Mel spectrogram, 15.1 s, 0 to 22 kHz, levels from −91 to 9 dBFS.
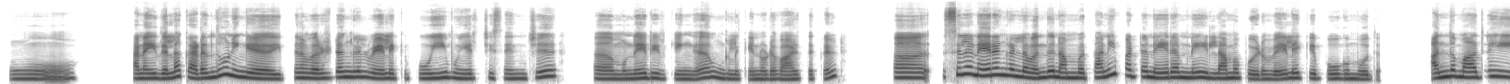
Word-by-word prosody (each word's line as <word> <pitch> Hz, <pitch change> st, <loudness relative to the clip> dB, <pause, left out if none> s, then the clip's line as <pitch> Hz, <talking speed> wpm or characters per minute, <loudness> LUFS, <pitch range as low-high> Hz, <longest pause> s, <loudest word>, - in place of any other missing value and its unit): ஓ! -, -, -7 dB, 1.2 s
ஆனா 195 Hz, +1 st, +2 dB
இதெல்லாம் 210 Hz, +8 st, 0 dB
கடந்தும் 230 Hz, -, +3 dB
நீங்க 245 Hz, -4 st, +3 dB, 0.3 s
இத்தனை 215 Hz, +5 st, -3 dB
வருடங்கள் 235 Hz, +5 st, +1 dB
வேலைக்கு 190 Hz, 0 st, 0 dB
போயி 195 Hz, +2 st, 0 dB
முயற்சி 195 Hz, 0 st, -4 dB
செஞ்சு 190 Hz, +5 st, -3 dB, 0.5 s
அ -, -, -1 dB, 0.2 s
முன்னேறி 195 Hz, +3 st, 0 dB
இருக்கீங்க. 175 Hz, -2 st, -5 dB, 0.2 s
உங்களுக்கு 180 Hz, -4 st, -4 dB
என்னோட 170 Hz, 0 st, -3 dB
வாழ்த்துக்கள். 175 Hz, +7 st, -4 dB, 0.6 s
அ -, -, +3 dB, 0.5 s
சில 345 Hz, +1 st, +2 dB, 0.2 s
நேரங்கள்ல 305 Hz, -4 st, +5 dB
வந்து 225 Hz, +5 st, +3 dB
நம்ம 215 Hz, -1 st, +1 dB
தனிப்பட்ட 280 Hz, -1 st, 0 dB
நேரம்னே 225 Hz, +1 st, +2 dB
இல்லாம 200 Hz, +1 st, +1 dB
போயிடும் 175 Hz, -1 st, -3 dB
வேலைக்கு 205 Hz, +2 st, -1 dB
போகும்போது. 185 Hz, -2 st, -3 dB, 0.6 s
அந்த 255 Hz, +5 st, +5 dB
மாதிரி 235 Hz, +4 st, 0 dB
205 Hz, 120 wpm, -22 LUFS, 185-235 Hz, 1.2 s, நேரங்கள்ல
